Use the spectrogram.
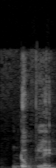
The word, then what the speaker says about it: Dupleix: याद रखना कि जो डुप्ले है ना, डुप्ले स्पेलिंग है डुप्ले, DUPLEIX, इसको बोलते हैं डुप्ले।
